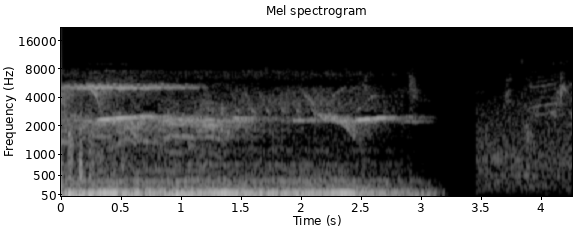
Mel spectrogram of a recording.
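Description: Logo-intro music and sound effects: a heavy deep bass with high shimmering and falling tones, fading out about three seconds in. Faint outdoor background follows.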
